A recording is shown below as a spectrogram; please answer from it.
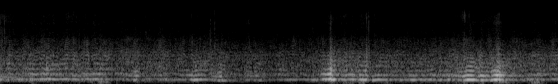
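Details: Continuous low hum of a honey bee colony within the hive, rich in harmonics, with a few louder, closer buzzes standing out over the steady drone in the second half.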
